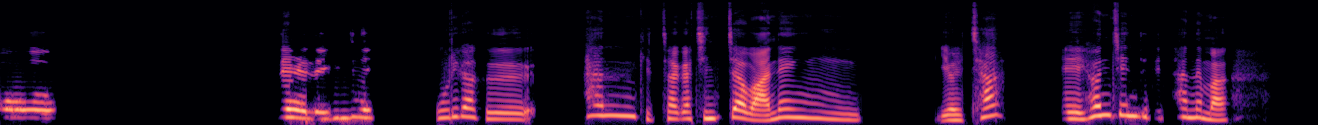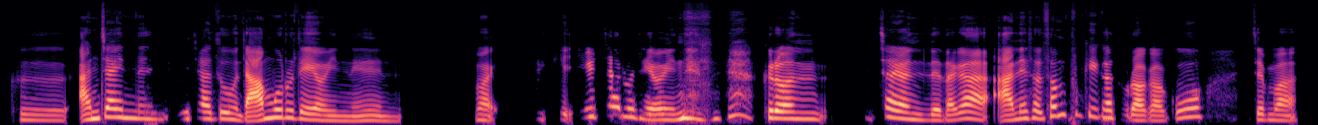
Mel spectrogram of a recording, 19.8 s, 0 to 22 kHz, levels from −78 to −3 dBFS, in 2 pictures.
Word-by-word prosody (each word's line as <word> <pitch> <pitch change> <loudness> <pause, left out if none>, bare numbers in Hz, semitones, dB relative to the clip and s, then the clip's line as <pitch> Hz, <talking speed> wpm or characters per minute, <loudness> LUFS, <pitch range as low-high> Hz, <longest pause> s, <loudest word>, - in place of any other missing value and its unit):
어. 250 -1 0 1.7
네네. 230 -5 +3
근데 245 +2 -2 0.5
우리가 270 +4 -2
그 200 -3 -3 0.4
탄 315 -1 -2
기차가 210 - -4
진짜 230 +4 +2
완행열차에 205 0 0 1.7
현지인들이 300 -4 0
타는 250 -4 -2
막 175 -1 +1 0.8
그 165 -3 -7
앉아 225 +8 +5
있는 220 -5 -1
의자도 210 -2 -1
나무로 235 +12 +6
되어 185 -6 +2
있는 150 -1 -5 0.6
막 - - -1 0.3
이렇게 360 - -13
일자로 280 -1 -1
되어 180 -4 +2
있는 200 +6 +4 0.5
그런 215 -4 +4 0.3
기차였는 210 -5 +2
데다가 170 +4 +3
안에서 215 +7 +2
선풍기가 300 - 0
돌아가고 175 - 0 0.3
이제 185 - -3
막 170 -2 -1
220 Hz, 235 characters per minute, -20 LUFS, 180-255 Hz, 1.7 s, 나무로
